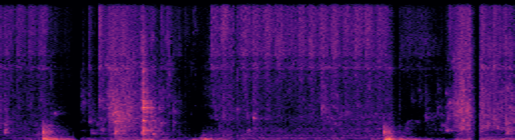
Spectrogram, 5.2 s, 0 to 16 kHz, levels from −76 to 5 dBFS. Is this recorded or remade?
recorded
